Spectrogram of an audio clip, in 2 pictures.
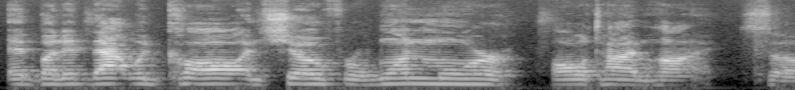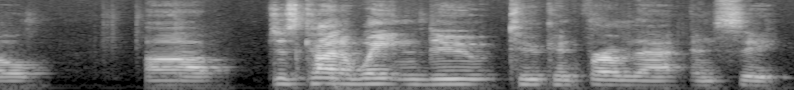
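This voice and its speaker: Hoarse male livestream host, easygoing, slightly high voice, casual market chatter. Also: little pitch movement, a little slow, pushed and bright. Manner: laid-back, calls viewers bro and man. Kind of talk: casual live chart commentary and chat replies.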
